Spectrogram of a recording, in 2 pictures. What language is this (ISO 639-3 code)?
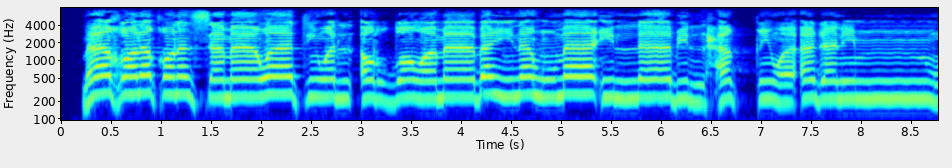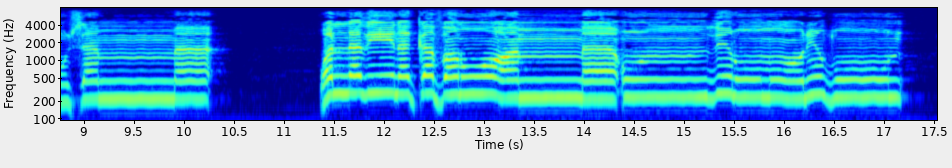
ara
